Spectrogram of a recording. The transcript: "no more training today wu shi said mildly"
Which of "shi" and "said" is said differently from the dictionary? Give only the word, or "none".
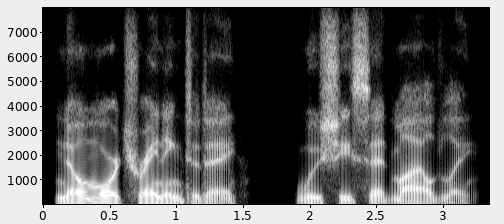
none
